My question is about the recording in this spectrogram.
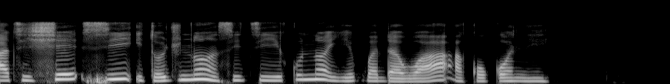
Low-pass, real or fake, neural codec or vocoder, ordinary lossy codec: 7.2 kHz; fake; codec, 24 kHz, 3.1 kbps, DualCodec; none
